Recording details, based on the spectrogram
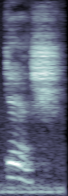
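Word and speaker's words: geis: A blessing to undo unfortunate gaish. I think it's gaish. I looked up the pronunciation. Hold on. Hold on. Gesh, Irish.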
